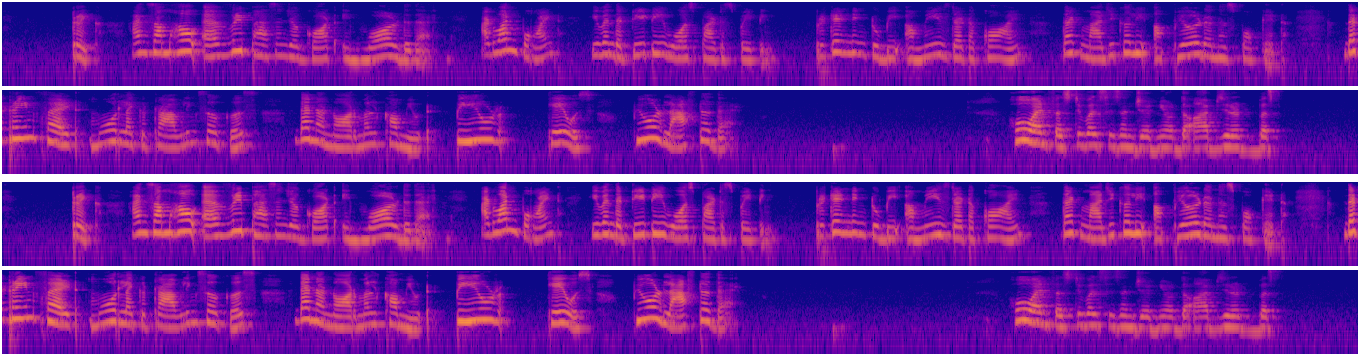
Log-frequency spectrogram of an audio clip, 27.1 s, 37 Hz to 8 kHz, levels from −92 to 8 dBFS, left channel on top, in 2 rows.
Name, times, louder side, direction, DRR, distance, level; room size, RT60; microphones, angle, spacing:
voice 1, 1.3-4.3 4.8-5.5 5.9-7.7 8.1-10.2 10.6-12.7 13.0-16.1 16.5-17.8 18.1-18.6 19.0-20.9, right 3 dB, 60° right, 1.0 m, -34 dB
voice 2, 23.7-26.3, left 2 dB, 40° left, 0.9 m, -35 dB
12.0 x 6.3 x 6.8 m
head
